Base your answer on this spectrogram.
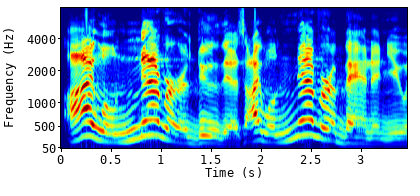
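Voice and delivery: Peter jumping up to swear he'd never leave; Peter's vow. Retold or imitated. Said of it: "Peter jumps up and goes".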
